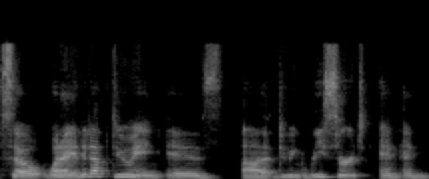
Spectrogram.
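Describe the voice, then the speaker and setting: Fairly even intonation accompanies a fairly slow delivery. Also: woman. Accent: French Canadian. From Northern Ontario, French Canadian. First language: French. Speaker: HR consultant and company founder. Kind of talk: podcast interview.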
